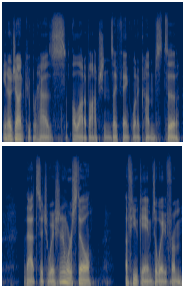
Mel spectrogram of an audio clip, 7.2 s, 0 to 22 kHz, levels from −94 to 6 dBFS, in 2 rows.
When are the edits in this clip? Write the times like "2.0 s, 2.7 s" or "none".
none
